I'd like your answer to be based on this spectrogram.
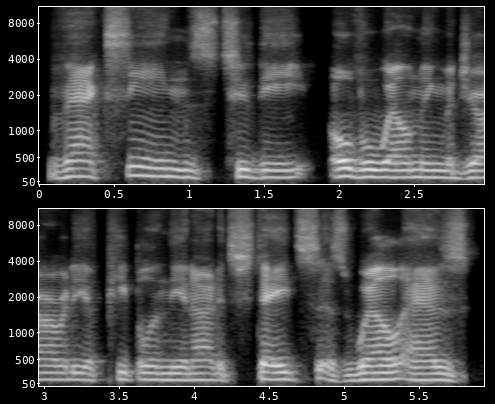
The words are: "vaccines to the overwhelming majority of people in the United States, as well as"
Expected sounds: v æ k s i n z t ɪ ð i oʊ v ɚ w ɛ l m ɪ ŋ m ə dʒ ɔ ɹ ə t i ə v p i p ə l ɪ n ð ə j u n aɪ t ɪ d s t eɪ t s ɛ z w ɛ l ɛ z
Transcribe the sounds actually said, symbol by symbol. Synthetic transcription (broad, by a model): v æ k s i n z t ɪ ð i oʊ v ɚ w ɛ l m ɪ ŋ m ə dʒ ɔ ɹ ə t i ə v p i p l ɪ n ð ə j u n aɪ t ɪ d s t eɪ t s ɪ z w ɛ l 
